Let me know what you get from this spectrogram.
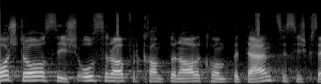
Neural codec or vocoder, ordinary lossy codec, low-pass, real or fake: none; none; none; real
